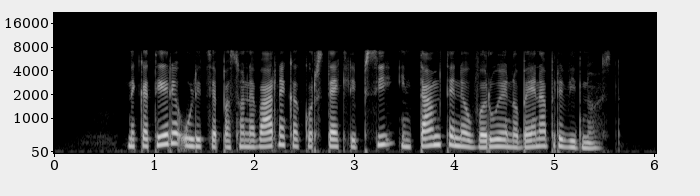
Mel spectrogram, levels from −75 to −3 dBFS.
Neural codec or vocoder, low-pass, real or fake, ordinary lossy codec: none; 7.2 kHz; real; none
